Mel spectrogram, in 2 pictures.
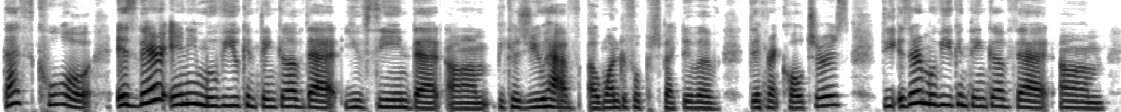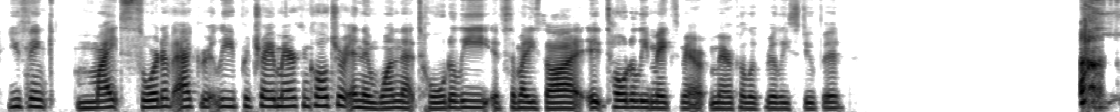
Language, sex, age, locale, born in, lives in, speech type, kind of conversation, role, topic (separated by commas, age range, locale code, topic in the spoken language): English, female, 40-44, en-US, United States, United States, conversation, unstructured, none, How can movies teach us about different cultures?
